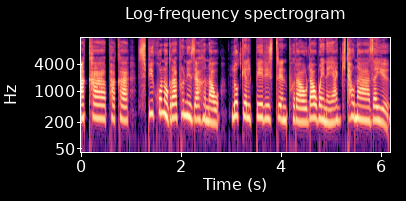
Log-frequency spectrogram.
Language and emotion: Bodo, fearful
